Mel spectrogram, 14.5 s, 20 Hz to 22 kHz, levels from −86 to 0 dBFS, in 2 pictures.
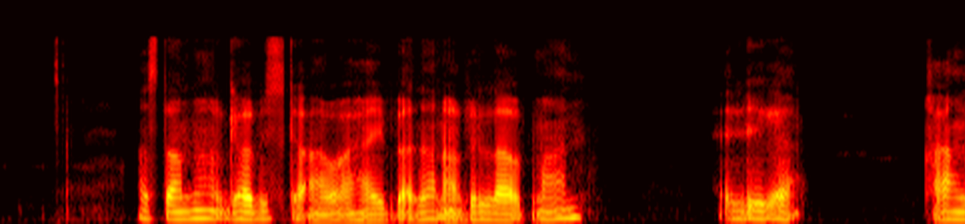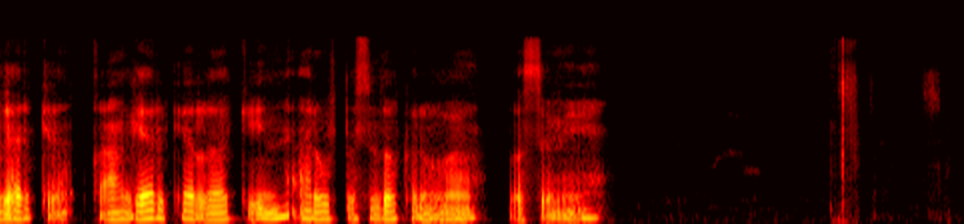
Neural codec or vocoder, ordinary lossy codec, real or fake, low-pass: codec, 24 kHz, 1.2 kbps, DualCodec; none; fake; 10.8 kHz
